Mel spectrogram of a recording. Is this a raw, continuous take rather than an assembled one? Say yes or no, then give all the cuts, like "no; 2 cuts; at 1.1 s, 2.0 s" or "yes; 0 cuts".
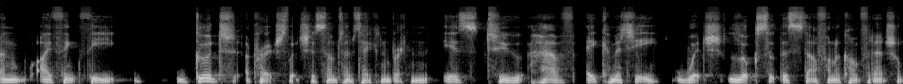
no; 3 cuts; at 2.4 s, 2.9 s, 6.7 s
